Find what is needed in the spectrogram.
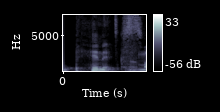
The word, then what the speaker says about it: Penix: Michael Penix. – Michael Penix. Let's be very clear about the way his last name is pronounced.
